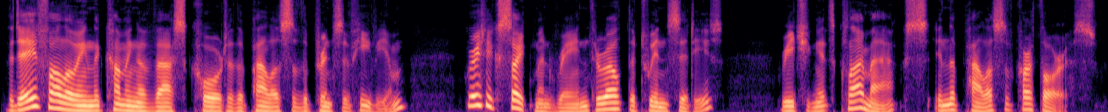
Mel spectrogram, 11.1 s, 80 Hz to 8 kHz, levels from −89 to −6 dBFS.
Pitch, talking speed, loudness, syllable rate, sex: 130 Hz, 170 wpm, -19 LUFS, 5.2 syllables/s, male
